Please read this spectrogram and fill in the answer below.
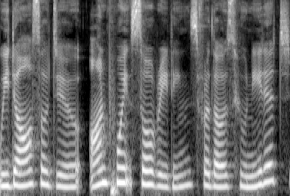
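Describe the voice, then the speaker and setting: A woman with a dark, mellow tone speaks at a medium pitch and a moderate pace. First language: Hmong. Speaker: shaman, spiritual advisor. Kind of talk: live call-in show introduction. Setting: live stream. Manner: halting, self-correcting.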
